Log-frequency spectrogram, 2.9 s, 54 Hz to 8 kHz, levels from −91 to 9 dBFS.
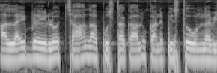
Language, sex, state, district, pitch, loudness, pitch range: Telugu, male, Telangana, Mahabubabad, 140 Hz, -14 LUFS, 135-150 Hz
